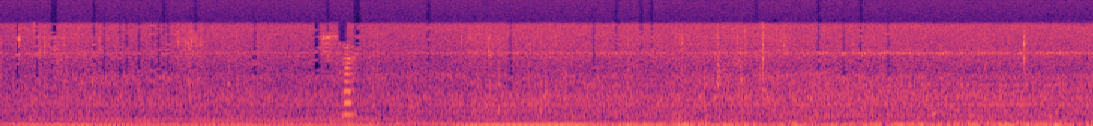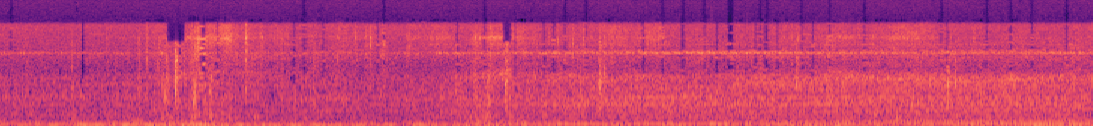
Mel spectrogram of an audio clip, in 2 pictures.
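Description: Jeep engine running steadily while driving along a trail, with a few sharp knocks or rattles about eight and a half seconds in.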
